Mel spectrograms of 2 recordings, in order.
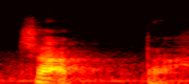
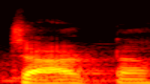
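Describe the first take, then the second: First: চারটা slurred into চার্রা, the ট swallowed; slurred mispronunciation. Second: চারটা said clearly, টা sharp and full; careful demo word. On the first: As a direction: let the ট in চারটা melt into র. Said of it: "চারটা হয়ে যাচ্ছে". (চারটা জড়িয়ে ভুল উচ্চারণ) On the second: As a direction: stress the hard টা in চারটা. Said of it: "আপনি একটু চেষ্টা করে দেখুন". (চারটা স্পষ্ট করে বলা) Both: Shown as a demonstration.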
